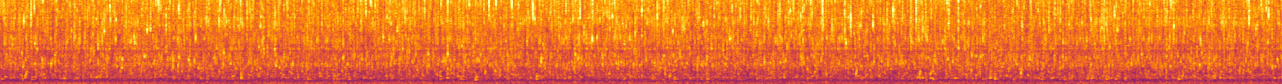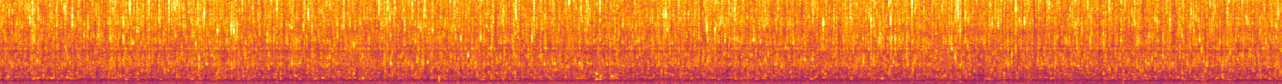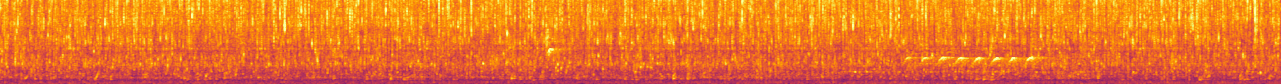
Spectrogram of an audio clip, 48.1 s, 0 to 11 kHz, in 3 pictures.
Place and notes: Rixensart, Belgique - Small stream
Into the Rixensart forest, sound of a small stream during the noiseless winter.
Rixensart, Belgium, 20 January 2019, 13:00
